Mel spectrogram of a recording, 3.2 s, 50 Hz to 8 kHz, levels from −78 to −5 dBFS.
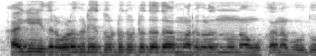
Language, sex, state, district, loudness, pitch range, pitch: Kannada, male, Karnataka, Koppal, -16 LUFS, 130-135 Hz, 135 Hz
